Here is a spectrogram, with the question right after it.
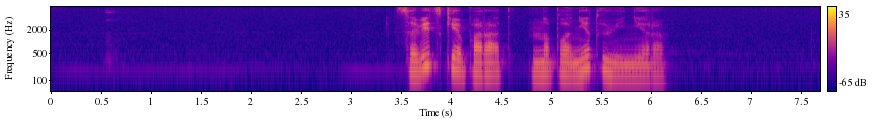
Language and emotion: Russian, neutral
